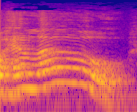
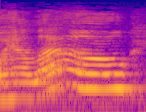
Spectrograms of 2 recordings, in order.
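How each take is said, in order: First: High, loud drawled "Hello" falling at the end. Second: High, loud drawled "Hello" with a long vowel. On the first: Coach shows mirroring the client's drawl back, drawled. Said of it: "it's okay to go". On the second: Coach shows a client's drawl, loud and high. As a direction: stretch "Hello" out like a slow drawler. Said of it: "If they got a little drawl in their voice". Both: Shown as a demonstration.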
